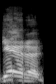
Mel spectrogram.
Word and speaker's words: Goetta: We're talking about Geta, Joe. You ever heard of Geta? No, I'm learning something here. It's spelled Goetta.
